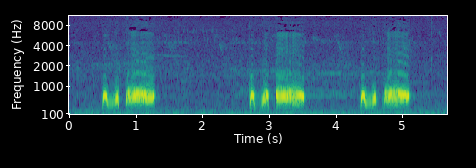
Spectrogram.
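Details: Decoy spotted dove cooing to lure rival doves in to fight: three low, mellow coo phrases about two seconds apart, each two quick short notes then one longer hollow note, in a quiet setting.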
